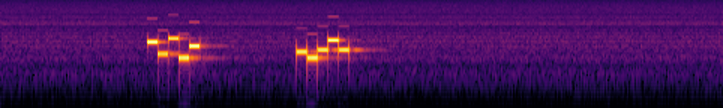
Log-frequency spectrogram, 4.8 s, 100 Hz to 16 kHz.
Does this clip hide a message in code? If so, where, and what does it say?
Yes: five-tone selective call (ZVEI) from 1.0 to 2.3 s, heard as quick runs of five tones, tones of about 70 ms. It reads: 93317 41505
